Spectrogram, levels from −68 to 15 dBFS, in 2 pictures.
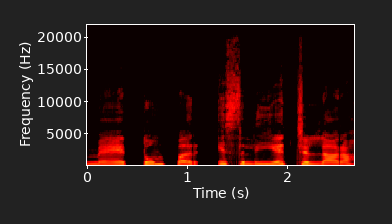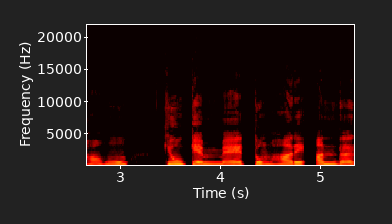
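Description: Listening through the speech, nothing stood out as a technical fault at any point.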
